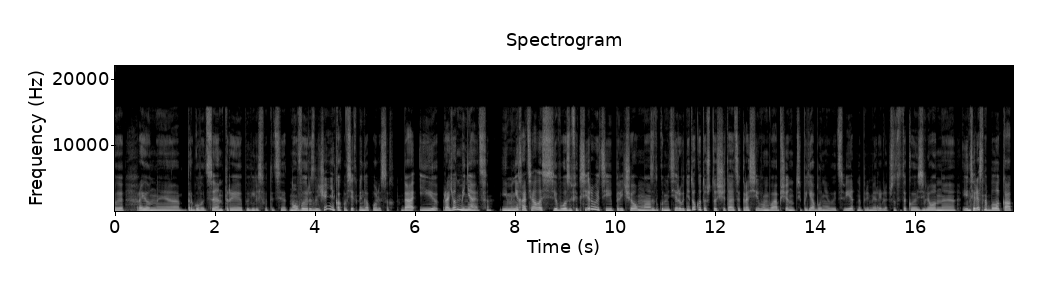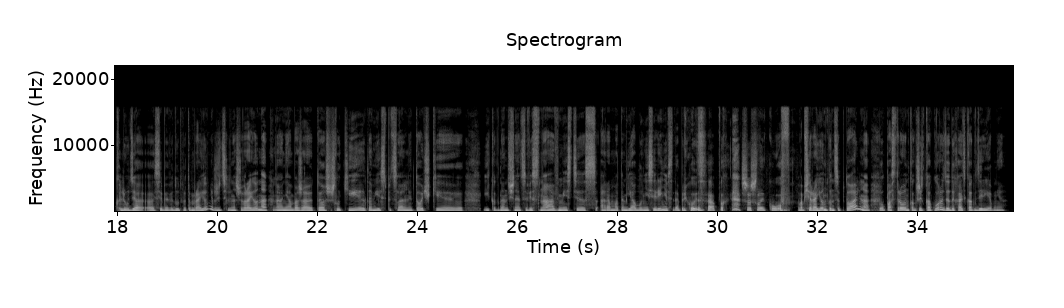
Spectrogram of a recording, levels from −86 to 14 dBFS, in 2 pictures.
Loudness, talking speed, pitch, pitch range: -27 LUFS, 145 wpm, 210 Hz, 190-240 Hz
